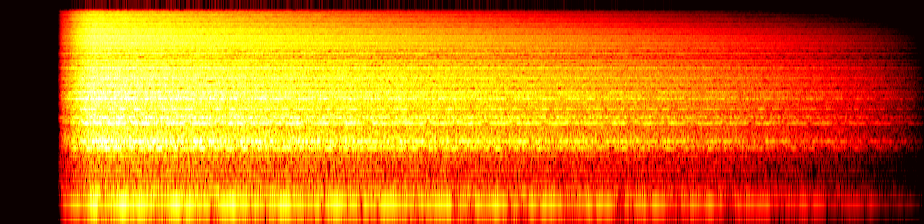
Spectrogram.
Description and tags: Ambient Downfilter, recorded in fl studio, with some instruments.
